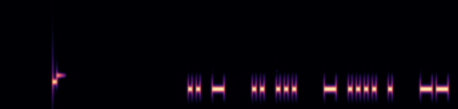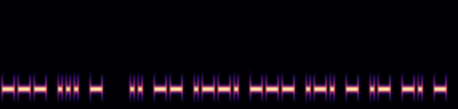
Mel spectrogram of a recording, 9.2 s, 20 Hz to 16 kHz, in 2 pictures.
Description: Morse code, heard as a keyed tone, about 32 wpm, 700 Hz. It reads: IT IS THE MOST IMPORTANT
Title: Sentences from Top 1000 Words - Review Part 1 - 30wpm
